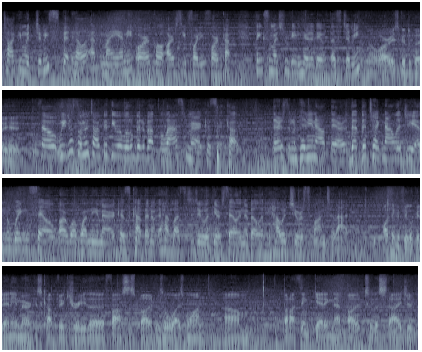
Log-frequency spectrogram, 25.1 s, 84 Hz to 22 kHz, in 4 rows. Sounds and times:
Speech: 0.0 - 9.8, 18.3 - 25.0
Music: 0.0 - 25.0.

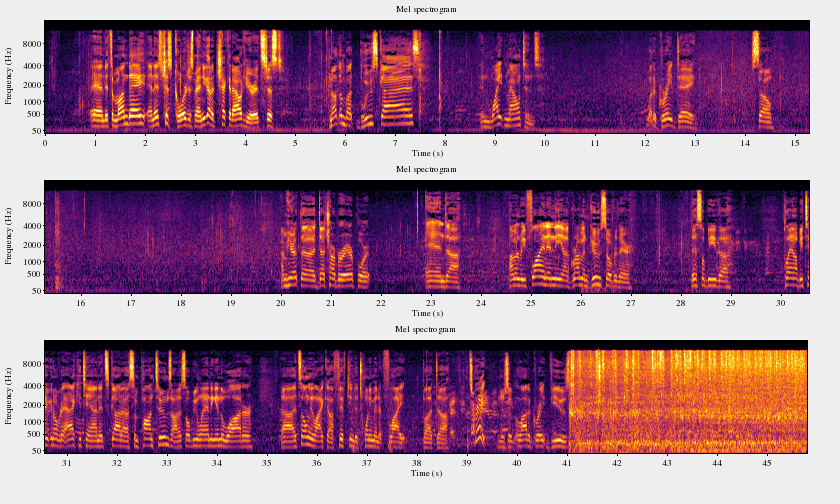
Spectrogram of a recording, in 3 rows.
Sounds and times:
Speech: 0.6 - 5.0, 5.7 - 10.0, 11.9 - 13.1, 14.1 - 14.6, 20.0 - 21.8, 22.8 - 27.1, 28.2 - 41.1.

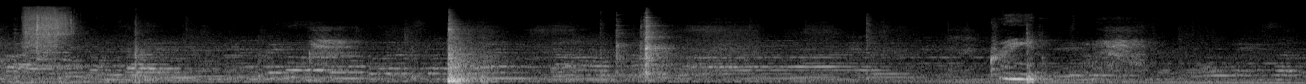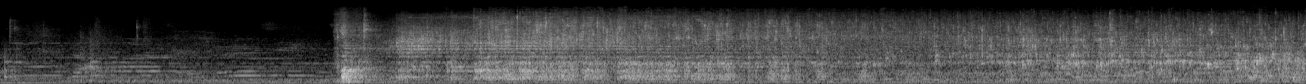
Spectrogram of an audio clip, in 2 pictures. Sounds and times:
Music: 0.0 - 26.1
Speech: 9.9 - 10.5
Toilet flush: 16.4 - 26.1.

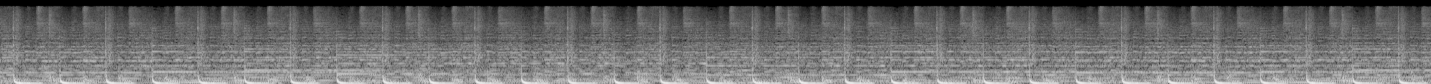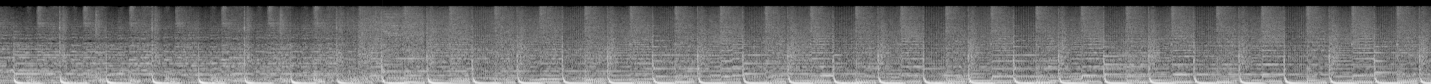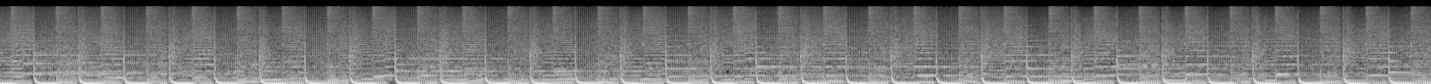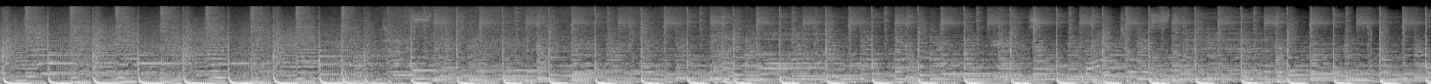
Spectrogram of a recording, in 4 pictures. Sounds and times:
Trance music: 0.0 - 57.2.

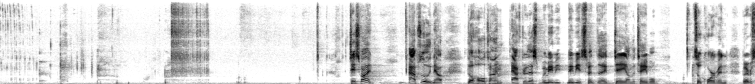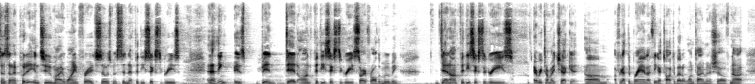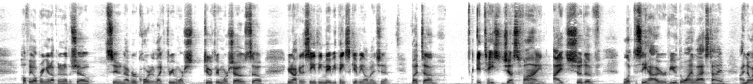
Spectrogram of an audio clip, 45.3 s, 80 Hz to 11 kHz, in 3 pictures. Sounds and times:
Inside, small room: 0.0 - 45.2
Speech: 7.0 - 13.2, 13.8 - 23.1, 23.8 - 30.0, 30.6 - 39.0, 39.6 - 45.2.

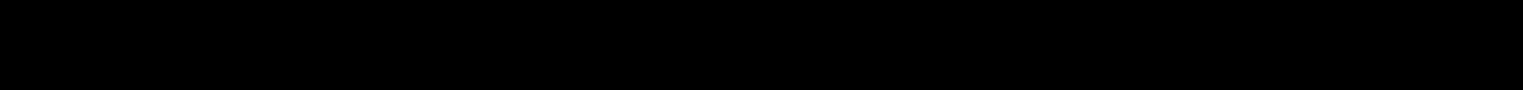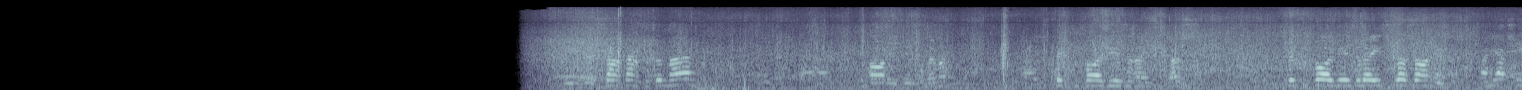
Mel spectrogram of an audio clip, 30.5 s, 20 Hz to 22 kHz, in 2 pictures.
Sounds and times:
Sailboat, sailing ship: 20.4 - 30.4
Speech: 20.8 - 22.2, 22.8 - 24.8, 25.4 - 27.2, 28.1 - 30.4.

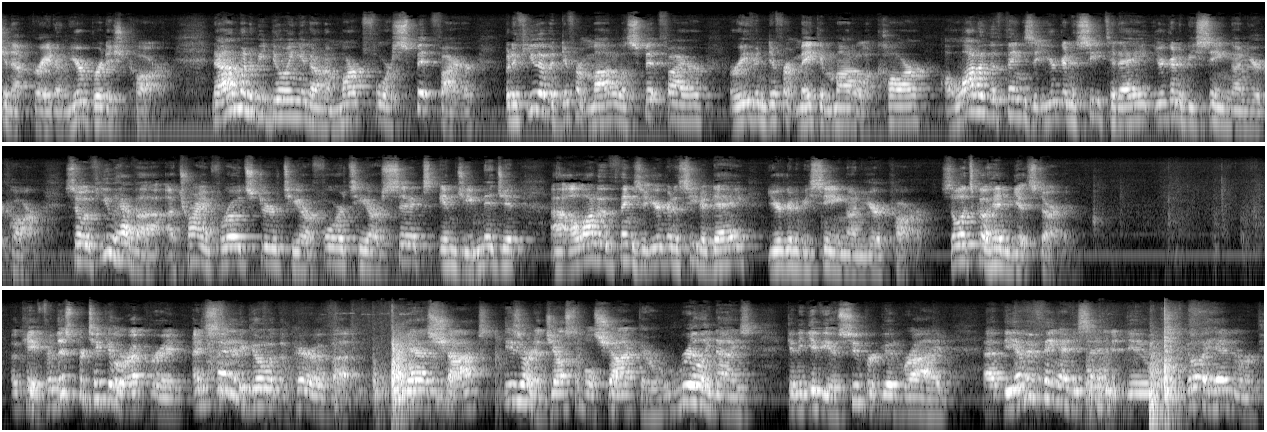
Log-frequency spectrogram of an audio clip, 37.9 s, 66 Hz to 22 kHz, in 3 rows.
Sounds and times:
Speech: 0.0 - 23.4, 25.4 - 37.8.

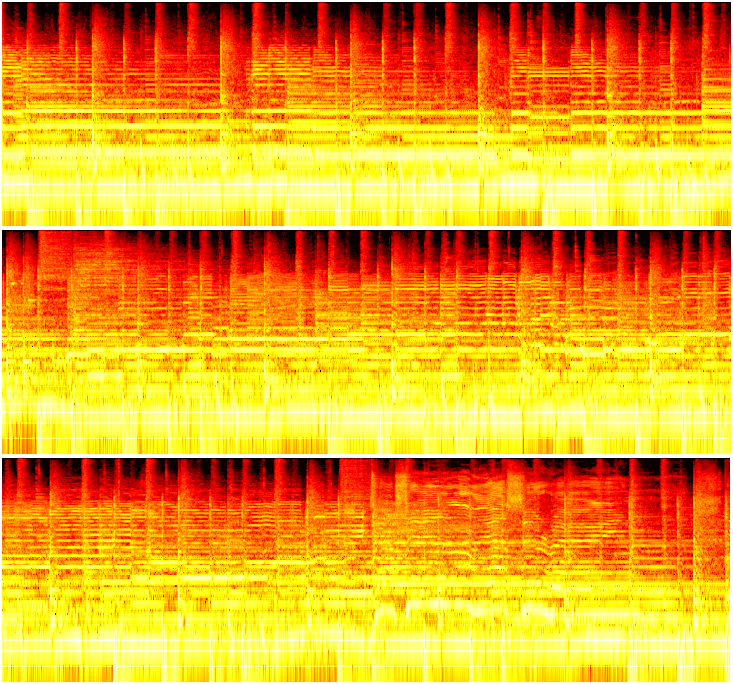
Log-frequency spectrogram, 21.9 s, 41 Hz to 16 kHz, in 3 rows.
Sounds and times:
Music: 0.0 - 21.8.

